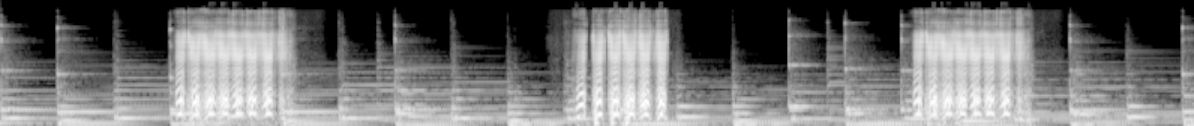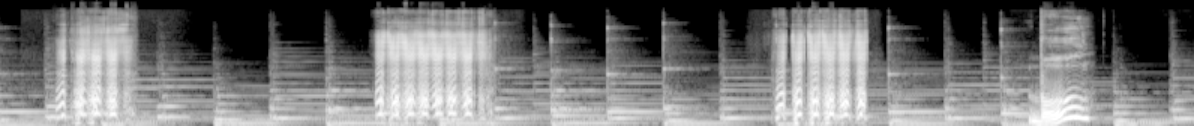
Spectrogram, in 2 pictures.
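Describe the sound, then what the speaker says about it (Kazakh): Goat bleats in a children's animal-sounds lesson, six loud, evenly spaced calls about two seconds apart, close and clear, the last one wavering upward in pitch, over a bouncy musical backing. "Бұл ешкі."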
